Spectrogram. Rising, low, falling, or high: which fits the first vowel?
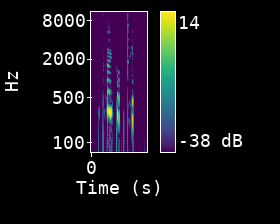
high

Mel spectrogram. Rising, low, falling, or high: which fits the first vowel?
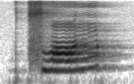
rising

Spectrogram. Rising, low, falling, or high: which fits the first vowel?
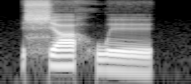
high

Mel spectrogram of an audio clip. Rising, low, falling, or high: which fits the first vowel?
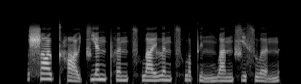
high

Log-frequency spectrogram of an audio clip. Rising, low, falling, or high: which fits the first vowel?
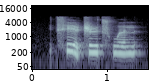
falling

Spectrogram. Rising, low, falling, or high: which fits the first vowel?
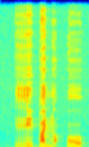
high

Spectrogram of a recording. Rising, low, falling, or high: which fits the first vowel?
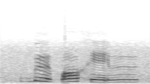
falling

